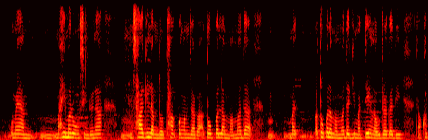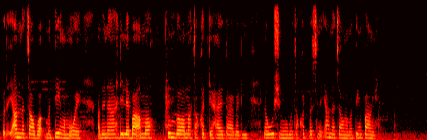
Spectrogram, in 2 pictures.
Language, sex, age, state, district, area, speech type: Manipuri, female, 18-30, Manipur, Imphal West, rural, spontaneous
